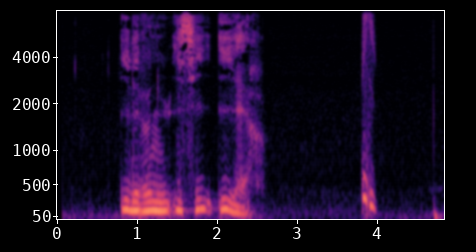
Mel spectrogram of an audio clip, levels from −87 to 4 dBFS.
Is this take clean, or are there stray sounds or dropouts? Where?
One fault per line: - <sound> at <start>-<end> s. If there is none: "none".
- chirp at 3.8-4.0 s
